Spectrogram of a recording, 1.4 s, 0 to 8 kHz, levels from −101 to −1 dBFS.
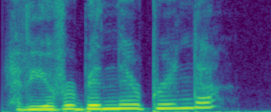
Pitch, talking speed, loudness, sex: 260 Hz, 265 wpm, -15 LUFS, female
